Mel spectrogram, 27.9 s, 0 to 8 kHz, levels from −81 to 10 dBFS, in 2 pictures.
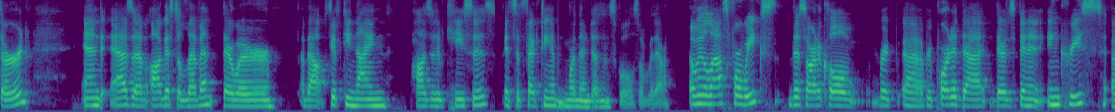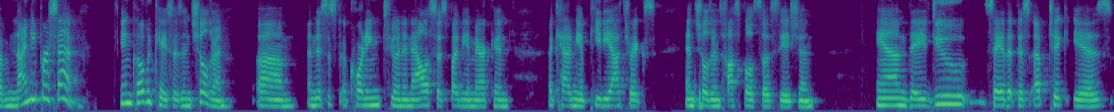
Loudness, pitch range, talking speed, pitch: -20 LUFS, 175-210 Hz, 150 wpm, 185 Hz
